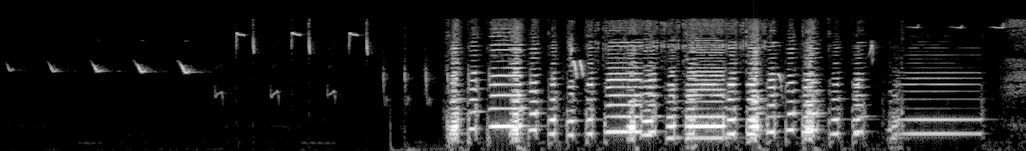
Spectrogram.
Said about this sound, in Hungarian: Már reggelt fúj a madársereg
